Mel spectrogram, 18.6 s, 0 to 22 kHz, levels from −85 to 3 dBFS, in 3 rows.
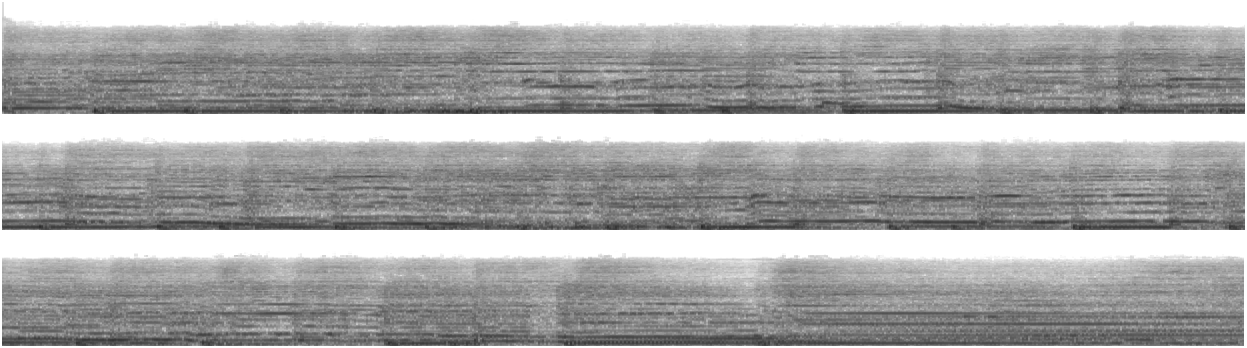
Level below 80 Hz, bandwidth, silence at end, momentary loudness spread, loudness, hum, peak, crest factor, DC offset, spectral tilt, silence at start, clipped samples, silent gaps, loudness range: -32 dBFS; 9.4 kHz; 0 s; 3 LU; -21 LUFS; none; -6 dBFS; 14 dB; under 0.1%; -5.5 dB/octave; 0 s; under 0.1%; none; 1 LU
